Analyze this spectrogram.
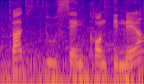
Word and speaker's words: Parc du Cinquantenaire: Parc du Cinquantenaire. Oh my god, I actually pronounced that right.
